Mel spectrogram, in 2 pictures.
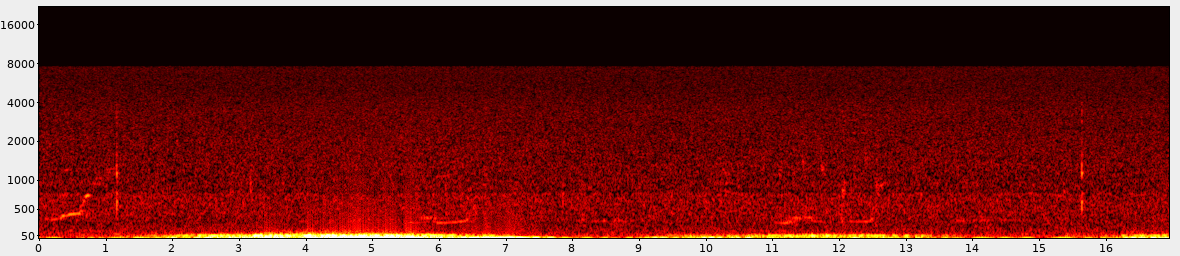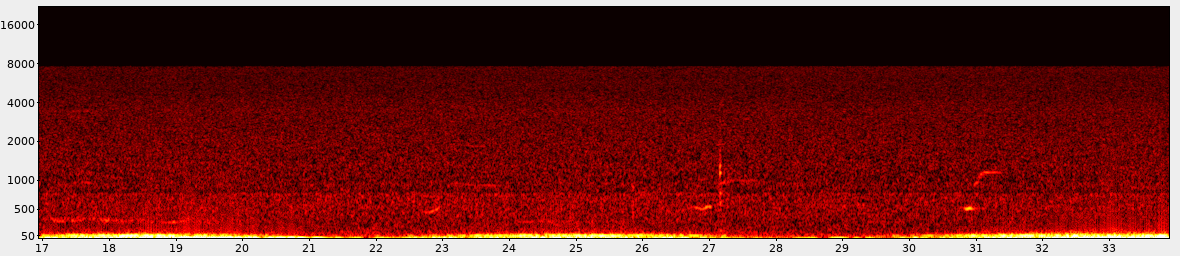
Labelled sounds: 31.0	31.4	humpback whale, 0.90 to 1.2 kHz

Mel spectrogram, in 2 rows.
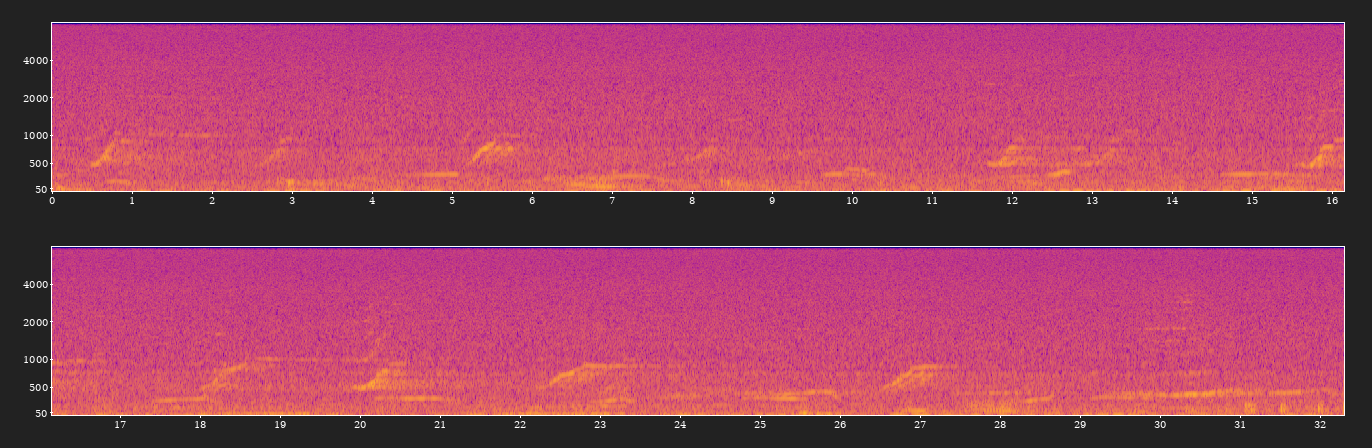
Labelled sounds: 5.3	5.7	humpback whale, 0.80 to 1.0 kHz
15.9	16.3	humpback whale, 0.80 to 0.99 kHz
18.3	19.0	humpback whale, 0.80 to 1.2 kHz
22.6	23.2	humpback whale, 0.80 to 0.96 kHz
26.8	27.2	humpback whale, 0.80 to 0.93 kHz

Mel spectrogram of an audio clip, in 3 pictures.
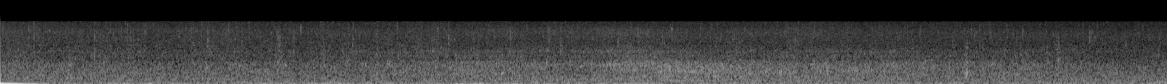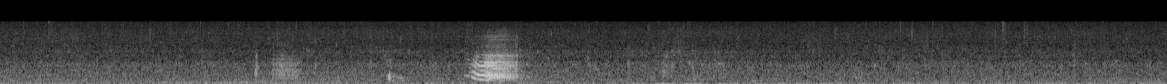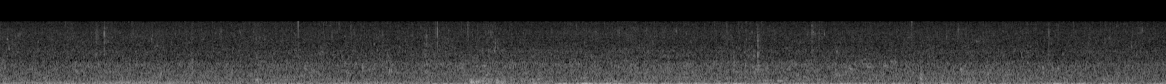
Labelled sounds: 16.4	16.9	croaking sound likely from a nearby submerged object, 0.78 to 1.6 kHz

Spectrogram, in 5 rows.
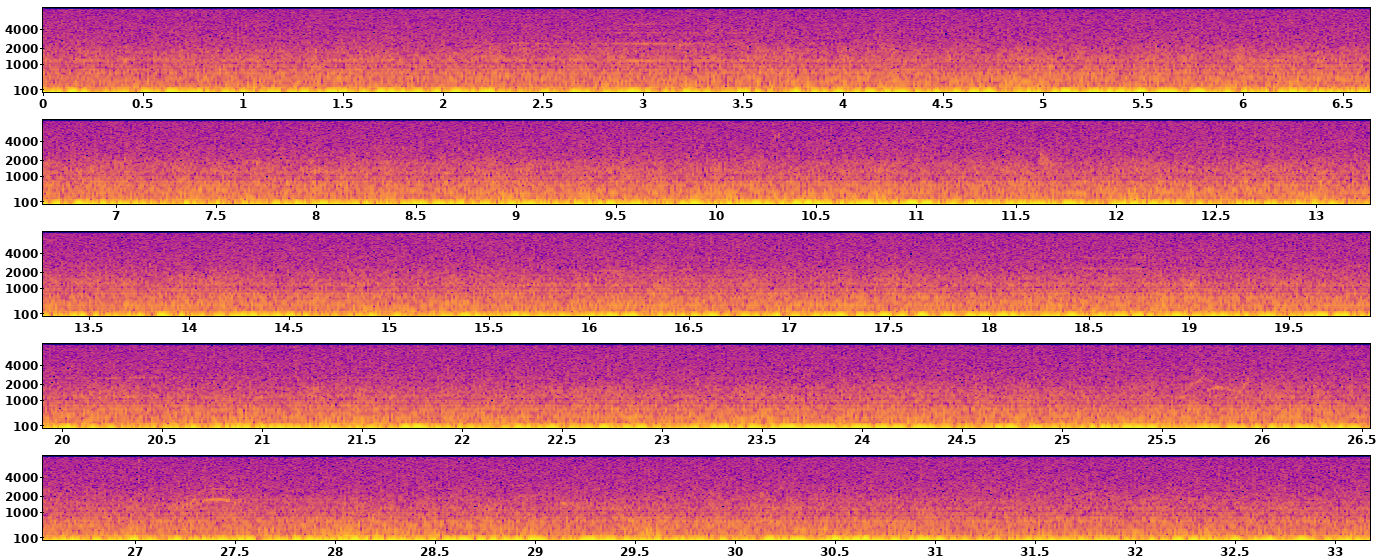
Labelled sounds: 2.8	3.3	killer whale, 1.4 to 2.9 kHz
27.1	27.6	killer whale, 1.3 to 3.5 kHz

